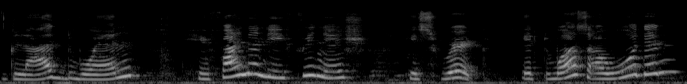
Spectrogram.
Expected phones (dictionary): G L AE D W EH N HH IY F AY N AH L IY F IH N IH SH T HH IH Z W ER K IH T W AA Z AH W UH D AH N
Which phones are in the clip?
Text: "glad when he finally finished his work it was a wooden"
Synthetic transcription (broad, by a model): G L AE D W EH N HH IY F AY N AH L IY F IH N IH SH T HH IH S W ER K IH T W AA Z AH W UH D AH N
